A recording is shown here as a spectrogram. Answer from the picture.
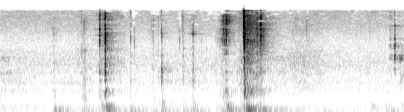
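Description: A handful of faint, irregularly spaced keystrokes on a computer keyboard.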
